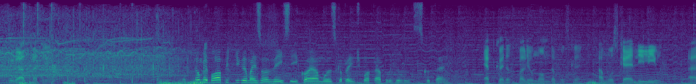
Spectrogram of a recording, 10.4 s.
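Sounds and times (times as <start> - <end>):
applause: 0.0 - 3.2
speech: 0.1 - 1.6, 2.3 - 10.4.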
